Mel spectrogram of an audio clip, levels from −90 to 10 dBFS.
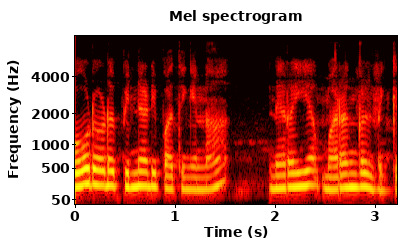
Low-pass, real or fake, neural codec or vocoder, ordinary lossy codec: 7.2 kHz; real; none; none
